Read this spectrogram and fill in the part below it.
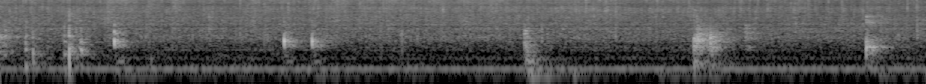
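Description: Vegetable fried rice sizzles steadily in a hot pan, joined every few seconds by the scrape and clatter of a utensil stirring and tossing it close by.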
